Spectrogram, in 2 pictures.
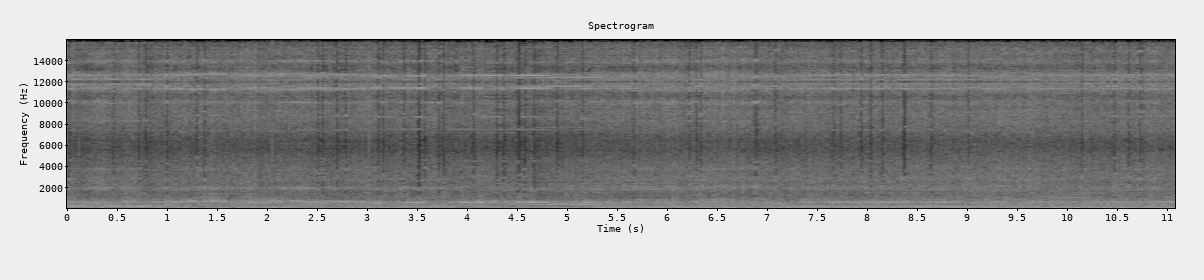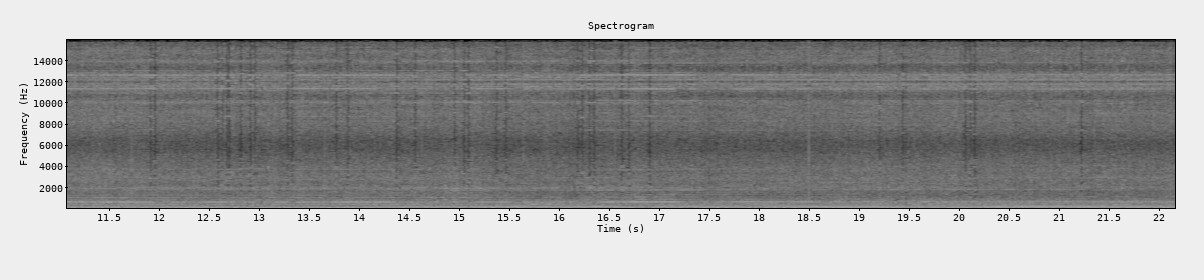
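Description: A car's body rattles and rumbles over the track.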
